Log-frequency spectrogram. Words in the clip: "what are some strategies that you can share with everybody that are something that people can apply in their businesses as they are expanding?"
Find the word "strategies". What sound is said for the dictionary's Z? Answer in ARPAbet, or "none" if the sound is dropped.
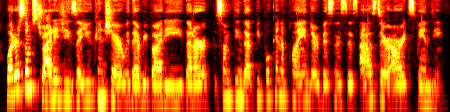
Z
